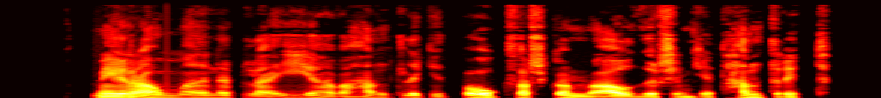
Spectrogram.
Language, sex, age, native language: Icelandic, male, 40-49, Icelandic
